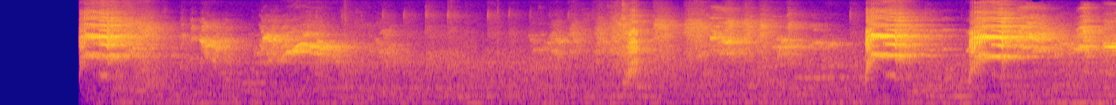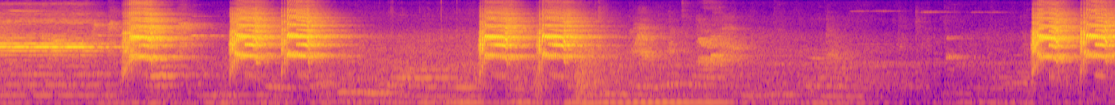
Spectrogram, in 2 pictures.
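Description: A sun conure gives loud, harsh, high-pitched shrieks in repeated bursts.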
